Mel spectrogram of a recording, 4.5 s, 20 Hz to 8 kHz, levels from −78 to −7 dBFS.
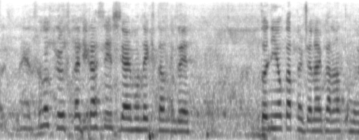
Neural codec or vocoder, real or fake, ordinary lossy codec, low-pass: codec, 16 kHz, 4 kbps, X-Codec, HuBERT features, trained on LibriSpeech; fake; none; none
